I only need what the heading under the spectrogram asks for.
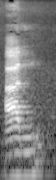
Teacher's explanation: Kalau tak kita tak ingat hukumnya izhar ki, kita nampak sana ada tanda mati di atas nun, kita baca dengan matikan dengan hamzah, bunyinya an, tidak ada dengung, tidak ada panjang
